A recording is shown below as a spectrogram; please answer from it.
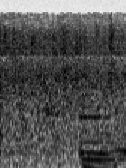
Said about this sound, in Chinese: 下雨了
